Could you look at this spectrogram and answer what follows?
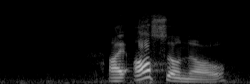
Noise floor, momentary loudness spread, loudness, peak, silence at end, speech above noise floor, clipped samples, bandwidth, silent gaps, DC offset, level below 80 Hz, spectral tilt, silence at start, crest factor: -62 dBFS; 11 LU; -27 LUFS; -14 dBFS; 0.25 s; 36 dB; under 0.1%; 13 kHz; none; under 0.1%; -64 dBFS; -5 dB/octave; 1.1 s; 16 dB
